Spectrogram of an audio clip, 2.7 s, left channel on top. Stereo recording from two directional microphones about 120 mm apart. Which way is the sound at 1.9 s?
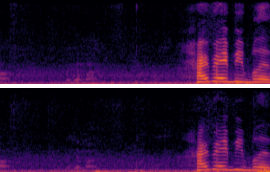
40° left (ahead or behind).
